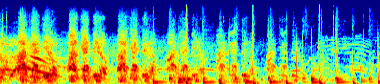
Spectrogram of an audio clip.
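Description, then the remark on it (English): A packed crowd at the Argentinos Juniors football stadium roars and cheers wildly as the players come out onto the field one by one, a loud continuous wall of shouting voices with rhythmic bursts of chanting rising and falling throughout. “One by one, the players pop out of his chest cavity onto the field, and now the crowd really goes nuts.”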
